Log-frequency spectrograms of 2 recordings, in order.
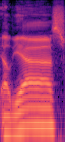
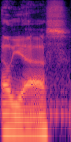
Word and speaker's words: Elias: like i'll be like el yas or elias do you know how it's pronounced in it's arabic right yeah it's l yes so elias yes yes i wish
